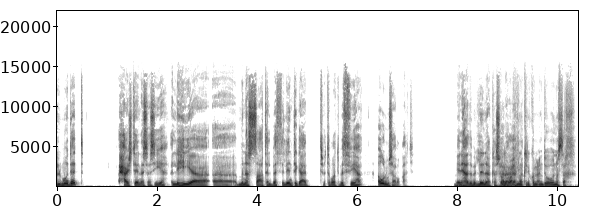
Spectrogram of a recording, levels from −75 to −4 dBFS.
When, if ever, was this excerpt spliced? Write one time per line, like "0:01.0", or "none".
none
